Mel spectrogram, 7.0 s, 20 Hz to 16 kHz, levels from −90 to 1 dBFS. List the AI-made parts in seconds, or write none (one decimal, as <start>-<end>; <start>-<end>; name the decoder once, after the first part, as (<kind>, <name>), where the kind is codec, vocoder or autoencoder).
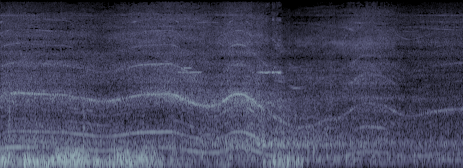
4.2-5.6 (vocoder, Vocos)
